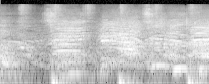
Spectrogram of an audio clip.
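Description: Live go-go band music: a drum beat thumping about every two-thirds of a second, with a crowd of voices chanting over it.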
